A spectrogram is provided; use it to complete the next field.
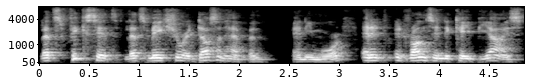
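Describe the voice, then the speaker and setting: A man's unremarkable speaking voice, fairly high in pitch, with ordinary pitch variation and a moderate pace. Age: 30s. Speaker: payroll expert and author. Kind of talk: podcast interview.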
